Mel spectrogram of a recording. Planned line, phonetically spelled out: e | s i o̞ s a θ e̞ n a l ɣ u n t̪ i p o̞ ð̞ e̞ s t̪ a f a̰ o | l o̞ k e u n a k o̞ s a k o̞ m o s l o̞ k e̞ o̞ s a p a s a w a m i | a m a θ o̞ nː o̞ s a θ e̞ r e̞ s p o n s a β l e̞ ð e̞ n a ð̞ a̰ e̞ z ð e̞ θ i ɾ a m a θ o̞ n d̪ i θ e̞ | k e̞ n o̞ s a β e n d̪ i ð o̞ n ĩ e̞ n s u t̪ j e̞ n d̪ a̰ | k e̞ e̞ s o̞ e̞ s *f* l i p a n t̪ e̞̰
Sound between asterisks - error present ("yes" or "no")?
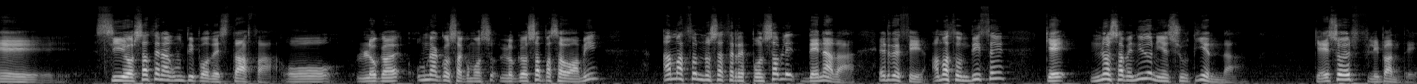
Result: no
